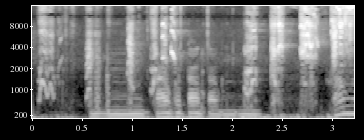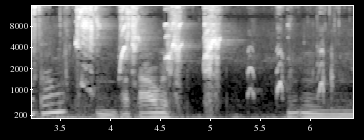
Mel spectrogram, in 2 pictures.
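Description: Water splashing in short bursts as a newborn baby monkey is washed by hand in shallow water, under a man's voice talking.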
